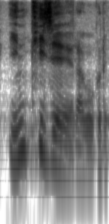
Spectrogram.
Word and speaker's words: INTJ: 요즘 젊은이들은 이것을 발음 나는 대로 인티제라고 그렇게 부릅니다.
